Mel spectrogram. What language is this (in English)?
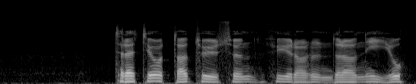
Swedish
